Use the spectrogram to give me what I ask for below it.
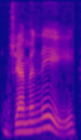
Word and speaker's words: Gemini: i've copied that says nasa is officially saying the proper pronunciation of their two-man program was gemini after jiminy like jiminy cricket and you probably got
